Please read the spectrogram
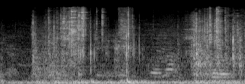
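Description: Metal knives clinking and rattling against each other as a hand rummages through a metal box of them, a quick run of sharp clinks.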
